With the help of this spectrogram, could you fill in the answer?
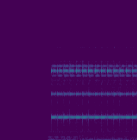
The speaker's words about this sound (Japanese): なんで携帯が鳴っとるんや。佐竹は携帯を手にしたまま、それが鳴る方へ歩き出した。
